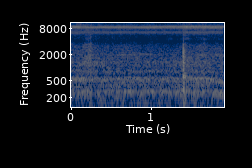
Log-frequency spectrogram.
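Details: Steady massed buzzing of honey bees at a hive during queen cell handling, a dense low hum with one short sharp click midway.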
